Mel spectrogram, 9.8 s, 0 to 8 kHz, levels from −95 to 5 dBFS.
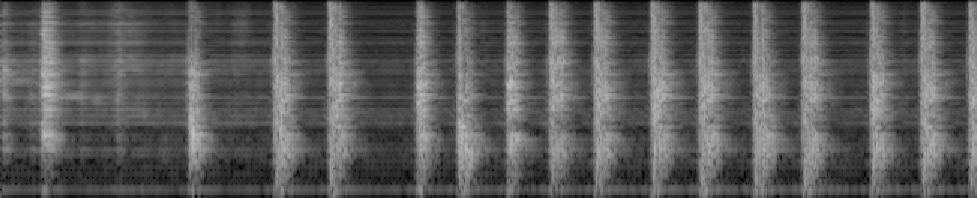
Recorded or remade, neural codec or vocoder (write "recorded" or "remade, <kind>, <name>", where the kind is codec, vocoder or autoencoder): remade, vocoder, HiFi-GAN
